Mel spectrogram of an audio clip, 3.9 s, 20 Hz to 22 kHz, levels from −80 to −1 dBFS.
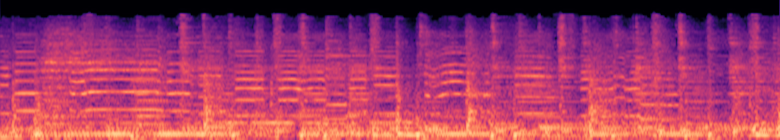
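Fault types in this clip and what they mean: No technical faults can be heard anywhere in this audio. Nothing in it calls for a fault line.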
